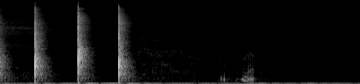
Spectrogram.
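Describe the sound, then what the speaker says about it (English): Three sharp, close hand claps in quick succession celebrating a goal during a Manchester City vs Liverpool match, followed by faint murmuring. "Why am I clapping, lad?"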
